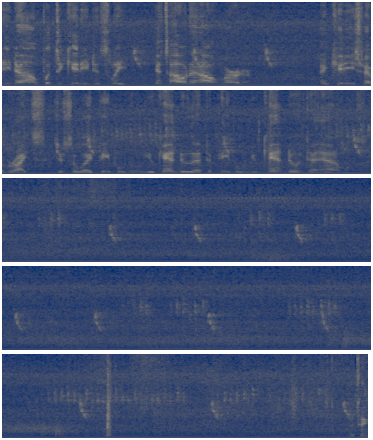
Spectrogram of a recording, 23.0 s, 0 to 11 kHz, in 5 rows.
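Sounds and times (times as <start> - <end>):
bird chirping: 0.0 - 23.0
steady low hum: 0.0 - 23.0.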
